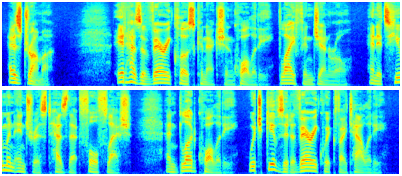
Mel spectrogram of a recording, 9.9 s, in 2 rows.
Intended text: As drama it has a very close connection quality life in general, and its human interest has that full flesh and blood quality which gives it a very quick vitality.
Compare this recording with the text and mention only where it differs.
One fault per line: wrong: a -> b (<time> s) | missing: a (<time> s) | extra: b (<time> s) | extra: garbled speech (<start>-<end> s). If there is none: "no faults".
no faults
